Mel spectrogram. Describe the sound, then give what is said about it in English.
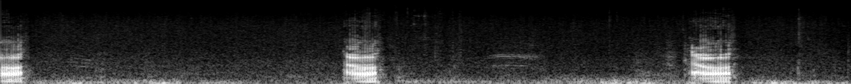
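Reindeer calf grunting: three short, loud, harsh grunts spaced evenly a few seconds apart, standing out over a steady low background hiss. “A calf grunting. This one.”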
